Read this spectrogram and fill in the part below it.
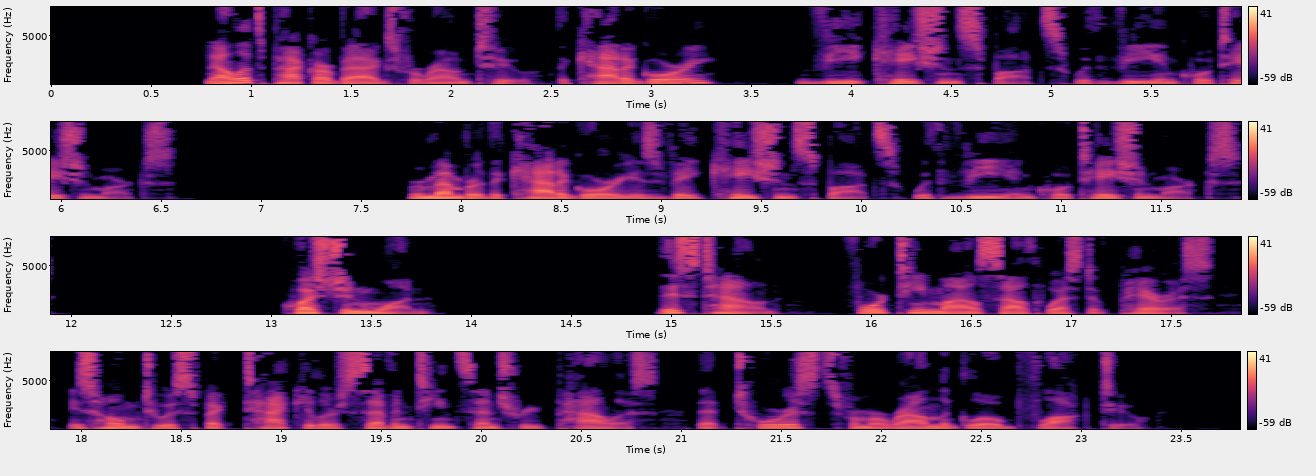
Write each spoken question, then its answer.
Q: This town, 14 miles southwest of Paris, is home to a spectacular 17th-century palace that tourists from around the globe flock to.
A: The answer is Versailles.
